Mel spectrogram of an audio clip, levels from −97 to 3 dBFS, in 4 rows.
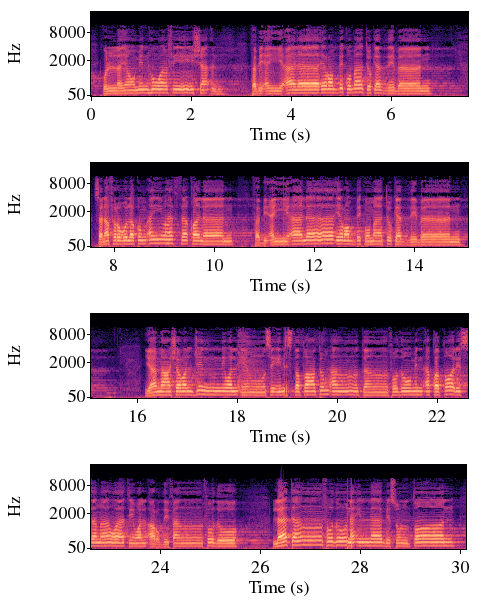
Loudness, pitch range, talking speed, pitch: -15 LUFS, 135-160 Hz, 70 wpm, 150 Hz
